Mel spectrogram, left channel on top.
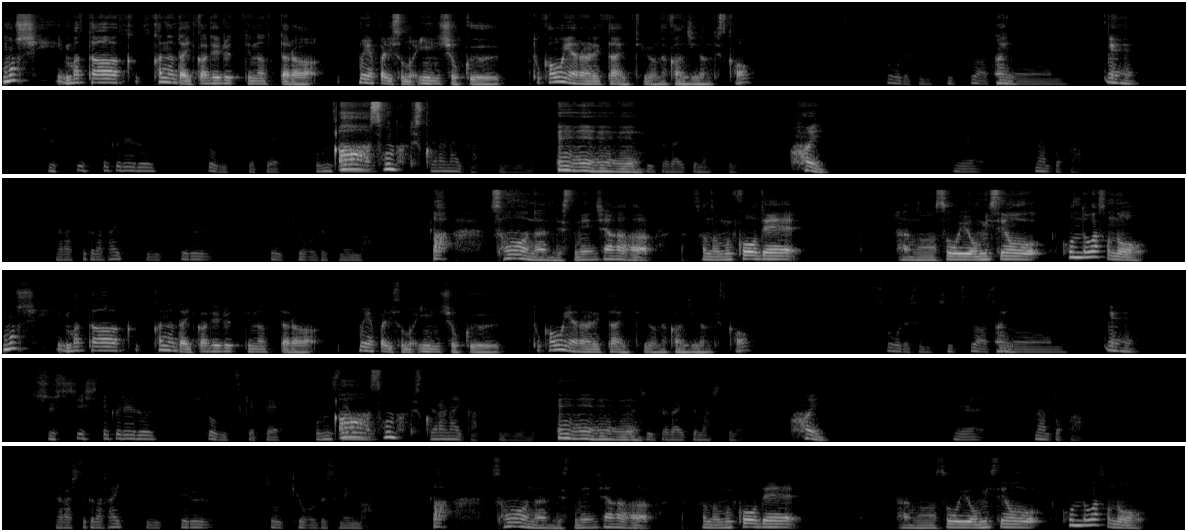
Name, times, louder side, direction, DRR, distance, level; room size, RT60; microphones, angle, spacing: voice 1, 0.0-3.2 3.6-5.0 5.3-7.5 9.9-10.1 11.0-11.4 15.2-16.1 17.4-18.3 19.7-20.1 28.0-30.2 30.6-31.7 32.6-35.1, left 4 dB, 80° left, 0.8 m, -33 dB
voice 2, 8.7-10.6 12.1-13.4 13.7-14.7 15.0-15.6 16.1-17.2 18.1-19.3 21.3-21.7 22.2-22.7 24.2-25.8 26.3-27.4, right 3 dB, 75° right, 0.8 m, -50 dB
head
